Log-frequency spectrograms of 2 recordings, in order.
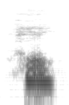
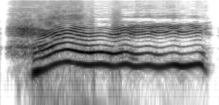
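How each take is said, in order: First: It is said quietly and low-key. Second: It is said loudly and excitedly.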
